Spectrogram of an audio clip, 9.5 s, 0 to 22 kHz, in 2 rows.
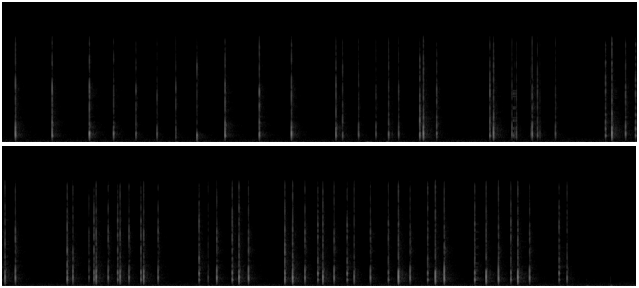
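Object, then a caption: Smartphone in a plastic case. A handheld smartphone in a solid, translucent purple-tinted plastic case is held in one hand and tapped rapidly with metal nail rings on the fingertips of the other hand. Around fifty short, dry clicks come in quick bursts and runs, each sharp and bright with a hard tick near 1.5 kHz and almost no low end or ring.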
